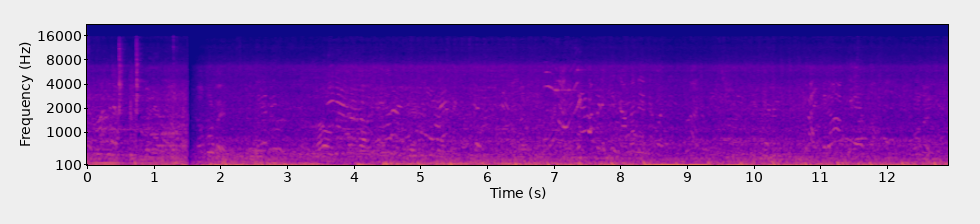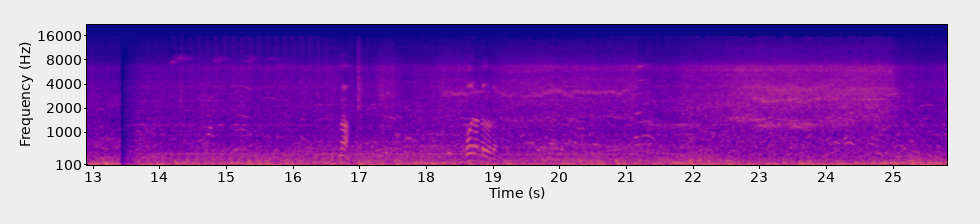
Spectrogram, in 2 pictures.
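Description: Fairground ride machinery rumbles and hums steadily.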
